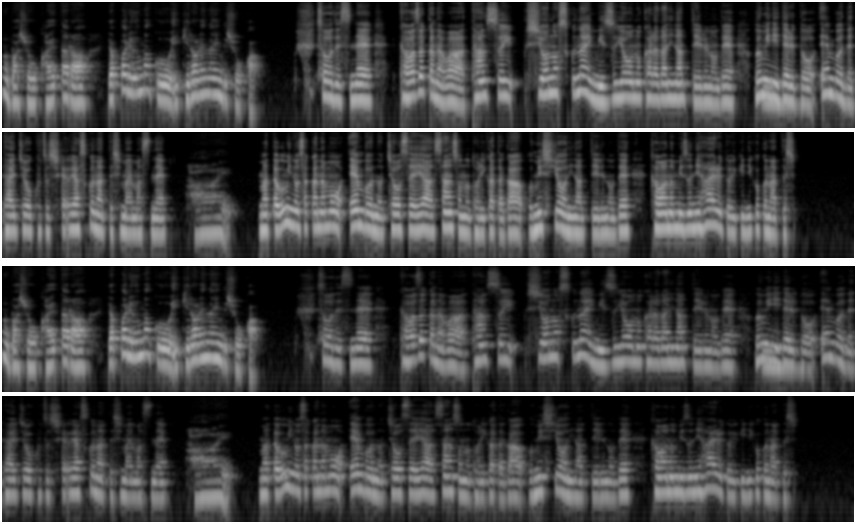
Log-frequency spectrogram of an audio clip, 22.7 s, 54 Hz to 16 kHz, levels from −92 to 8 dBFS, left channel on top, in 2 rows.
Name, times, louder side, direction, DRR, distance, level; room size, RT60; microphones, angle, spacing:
voice 1, 0.0-3.4 10.1-10.6 13.9-14.4, equal, ahead, 0.6 m, -30 dB
voice 2, 3.9-13.6 14.8-21.9, left 7 dB, 70° left, 0.3 m, -30 dB
5.5 x 2.8 x 3.2 m
head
